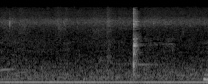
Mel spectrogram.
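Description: A metal ladle clinks once against a steel pot about a second and a half in, with a brief ring after it, over a steady low hum.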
